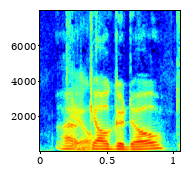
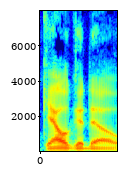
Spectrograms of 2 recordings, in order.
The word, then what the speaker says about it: Gal Gadot: Gal or Gale? – Gal Gadot. – Gal Gadot.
